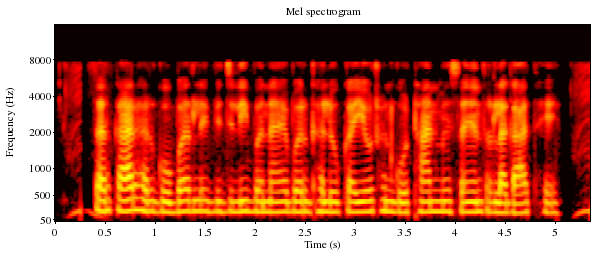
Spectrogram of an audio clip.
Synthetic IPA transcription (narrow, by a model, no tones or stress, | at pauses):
səɾkaːɾɦɐɾɡoːbəɾlebɪd͡ʒlibɐnaːebɐɾɡʱɐlukɐjoːʈʰənɡoːʈʰaːnmẽsə̃jə̃nt̪ɾəlɐɡaːt̪ɦɛː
